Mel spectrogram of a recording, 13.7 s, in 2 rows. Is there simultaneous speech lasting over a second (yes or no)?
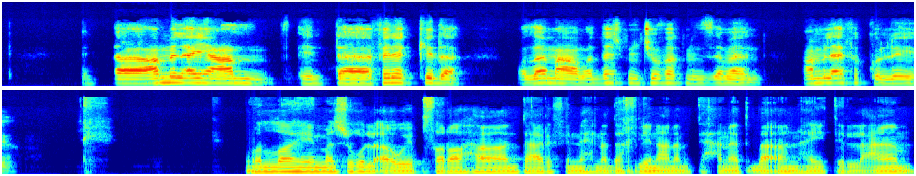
no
